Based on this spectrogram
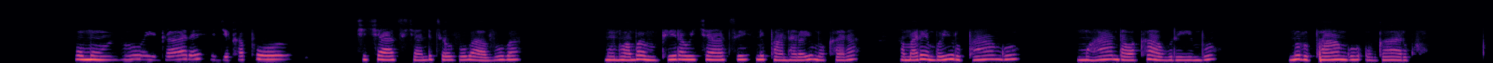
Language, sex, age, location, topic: Kinyarwanda, female, 25-35, Kigali, finance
